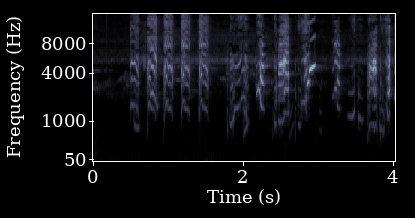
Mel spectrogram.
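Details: Talking parrot in its natural voice: rapid series of short, harsh, speech-like syllables with stacked harmonics, about three per second, then a looser run of squawky, warbling phrases; faint steady high whine behind.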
